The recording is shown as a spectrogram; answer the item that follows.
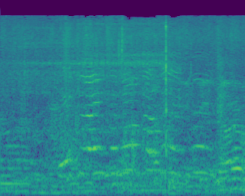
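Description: A crowd of people talking at once, many voices overlapping in a general chatter.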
